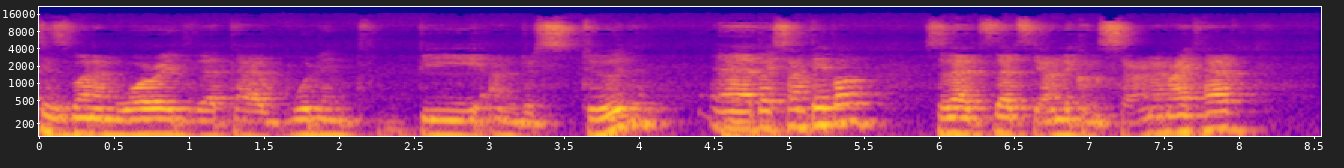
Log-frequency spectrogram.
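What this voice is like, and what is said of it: Foreign accent. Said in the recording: “I like having an accent ... I wish it was a sexier accent ... maybe Freudian kind of sounding”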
